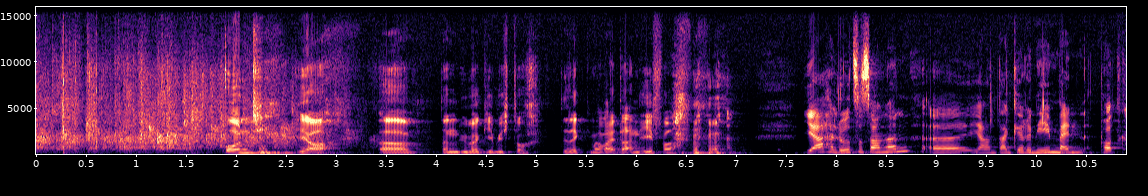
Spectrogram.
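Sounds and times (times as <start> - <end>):
audience applause: 0.0 - 3.8
speech: 1.9 - 7.0, 7.7 - 10.8
laughter: 6.3 - 7.2.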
